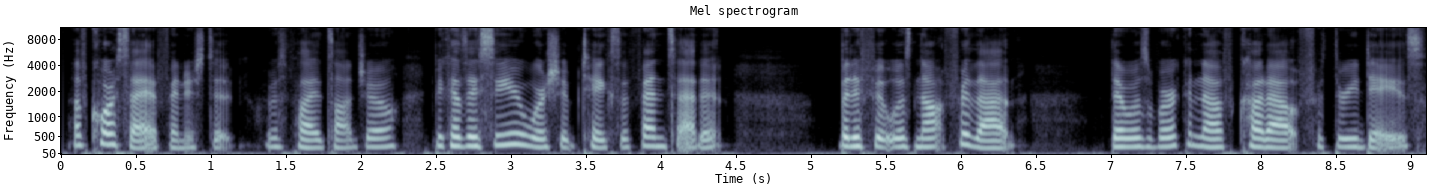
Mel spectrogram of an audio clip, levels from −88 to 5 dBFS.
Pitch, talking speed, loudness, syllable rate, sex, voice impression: 220 Hz, 220 wpm, -18 LUFS, 6.4 syllables/s, female, feminine, slightly gender-neutral, slightly young, slightly adult-like, thin, slightly tensed, slightly weak, bright, hard, clear, fluent, slightly cool, intellectual, slightly refreshing, sincere, calm, friendly, slightly reassuring, unique, elegant, slightly sweet, lively, slightly kind, slightly modest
